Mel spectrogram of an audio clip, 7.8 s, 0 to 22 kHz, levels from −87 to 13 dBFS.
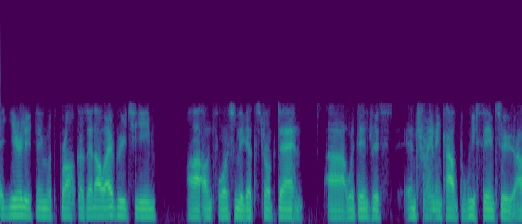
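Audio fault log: throughout: G.729 codec. The speech was carried through a low-rate CELP coder, which fits an 8 kbit/s G.729A stream, that rebuilds each short frame from a vocal tract filter, a pitch predictor and a few pulses instead of sending the waveform. Nothing above 4 kHz survives, so the sound is dull and band-limited. The coarse pulse modelling leaves a plainly audible rough, synthetic edge on every syllable.
1.06–1.13 s, 4.38–4.52 s, 6.35–6.60 s: VoIP packet loss concealed by the speech codec. Each time about 30 ms of audio went missing, which points to a single lost packet. The decoder filled the gap by repeating its last pitch and filter with falling gain. The result is a brief stretched, fading stretch after "yearly thing with" and before "I know every team", after "uh unfortunately gets struck" and before "uh with injuries in", and after "uh with injuries in". Because each frame builds on the last, the weakened, distorted sound lasts well beyond the 30 ms gap, up to about a quarter second in the last event.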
